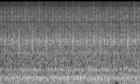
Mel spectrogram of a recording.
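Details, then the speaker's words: Engine idling with a fast, light metallic top-end tapping from camshaft end play. Pressing on the cam end plug with a hammer stops it. Planned fix: measure the end play, then have a turner take about 0.5 mm off the plug. "Какой-то стук идет, да? Надо поочередно подключать форсунки. Может, на каком-то цилиндре стук пропадет."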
